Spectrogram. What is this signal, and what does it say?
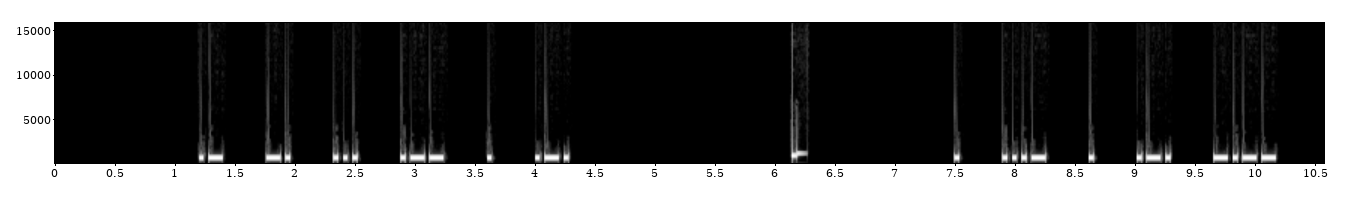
Morse code, heard as a keyed tone, about 30 wpm, spaced as for 17 wpm, 700 Hz. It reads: ANSWER EVERY
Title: 3x Character Spacing - Top 300 Words - 30wpm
